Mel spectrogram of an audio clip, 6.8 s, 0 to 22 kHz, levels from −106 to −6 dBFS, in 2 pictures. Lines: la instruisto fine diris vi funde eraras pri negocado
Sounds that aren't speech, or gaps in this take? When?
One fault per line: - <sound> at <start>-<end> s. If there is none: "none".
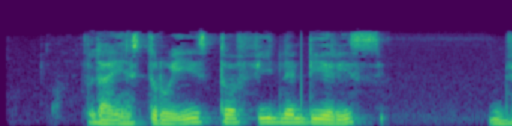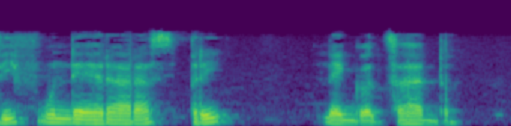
none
